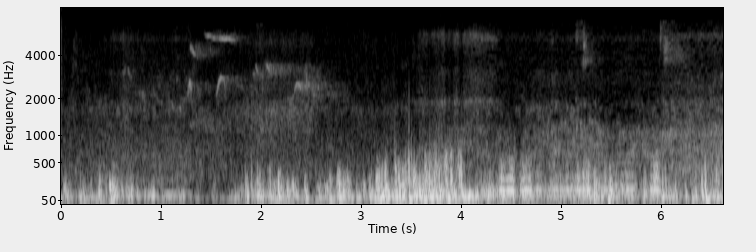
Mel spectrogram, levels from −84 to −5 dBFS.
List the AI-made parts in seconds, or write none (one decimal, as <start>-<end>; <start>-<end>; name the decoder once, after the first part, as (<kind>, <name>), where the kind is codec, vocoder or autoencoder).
0.5-1.3 (vocoder, HiFi-GAN); 4.2-6.0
